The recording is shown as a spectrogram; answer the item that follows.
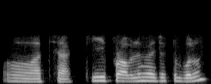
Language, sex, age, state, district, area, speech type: Bengali, male, 18-30, West Bengal, Murshidabad, urban, conversation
